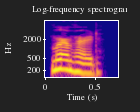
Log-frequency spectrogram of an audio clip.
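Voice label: "murmured", British English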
